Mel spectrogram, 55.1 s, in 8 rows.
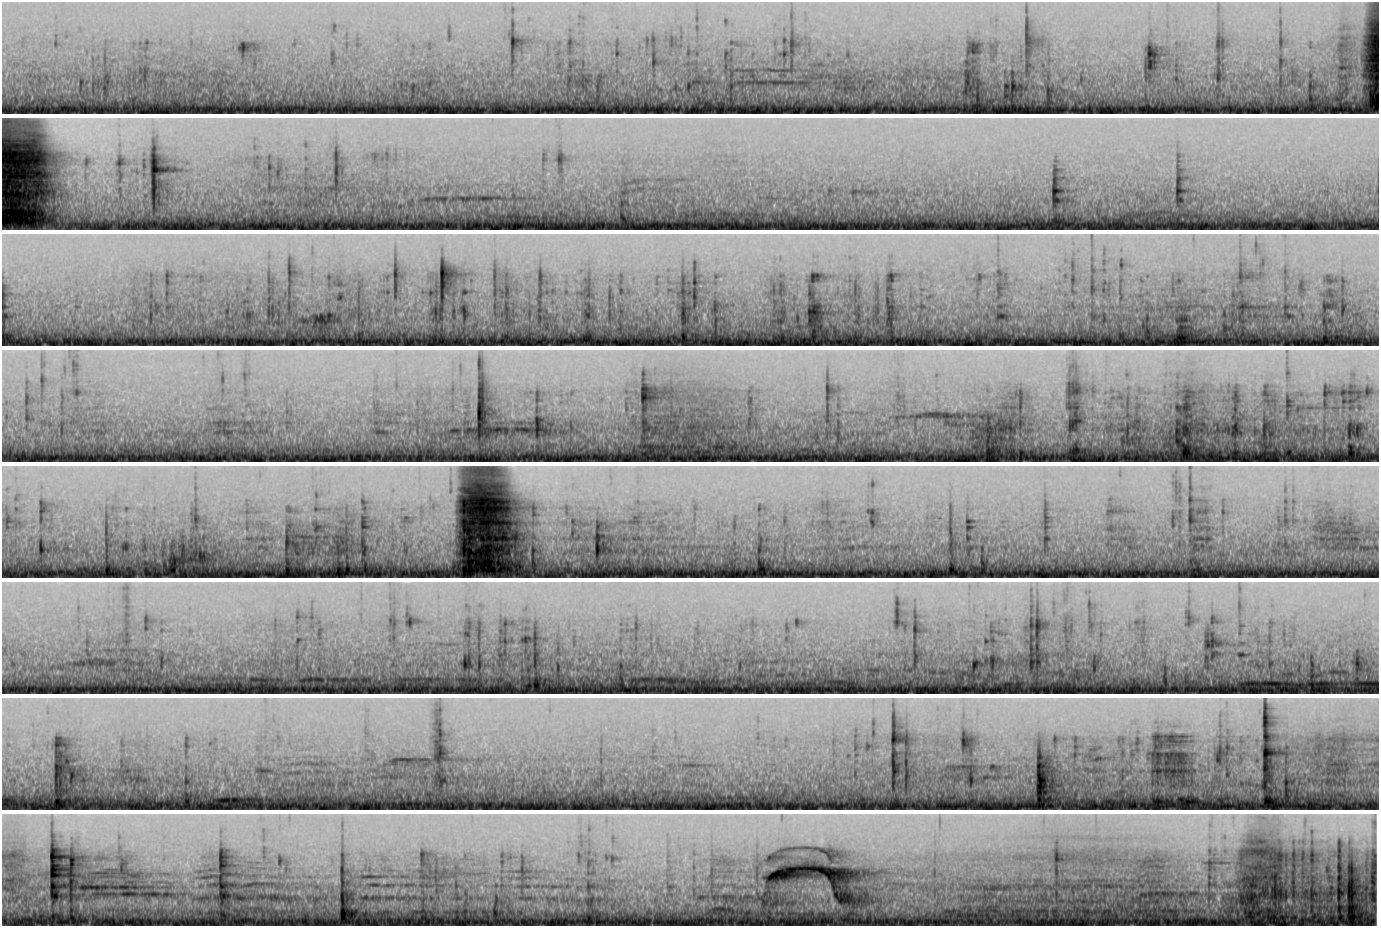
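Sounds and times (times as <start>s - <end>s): chewing and mouth sounds: 0.1s - 10.2s, 13.7s - 52.1s.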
